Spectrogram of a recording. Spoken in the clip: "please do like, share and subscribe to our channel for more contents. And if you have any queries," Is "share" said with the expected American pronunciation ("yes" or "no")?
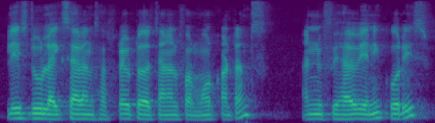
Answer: no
